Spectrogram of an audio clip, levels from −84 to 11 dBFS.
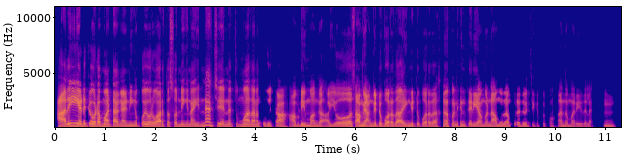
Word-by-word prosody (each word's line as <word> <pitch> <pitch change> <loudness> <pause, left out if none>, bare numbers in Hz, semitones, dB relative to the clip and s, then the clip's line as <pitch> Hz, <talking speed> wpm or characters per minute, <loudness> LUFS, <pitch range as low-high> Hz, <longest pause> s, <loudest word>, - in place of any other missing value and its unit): அதையும் 215 +4 +7
எடுக்க 215 0 +2
விடமாட்டாங்க. 180 -6 +3
நீங்க 130 0 -3
போய் 190 +1 +1
ஒரு 175 - -1
வார்த்த 175 +2 +1
சொன்னீங்கன்னா. 170 +2 -2
"என்ன 135 - -5
ஆச்சு! 215 -1 -6
என்ன 180 +4 -4
சும்மா 180 +6 -1
தான 170 -1 0
குதிதச்சான்" 135 -1 -2 0.2
அப்டிம்பாங்க. 130 -4 -2 0.2
ஐயோ 115 +3 -4 0.3
சாமி! 140 +1 +4
அங்கிட்டு 130 +4 0
போறாதா, 140 0 +2
இங்கிட்டு 140 0 -5
போறதா 135 +1 -3 0.2
அப்படின்னு 150 -2 -6
தெரியாம 140 0 -1
நாம 135 +4 -3
தான் 140 -1 -5
பரிதவிச்சுட்டு 120 -3 -9
இருப்போம். 100 +1 -22
அந்த 110 -1 -9
மாதிரி 105 -1 -10
இதுல. 100 -1 -14 0.3
ம். 105 -1 -11
140 Hz, 165 wpm, -24 LUFS, 125-170 Hz, 0.3 s, அதையும்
